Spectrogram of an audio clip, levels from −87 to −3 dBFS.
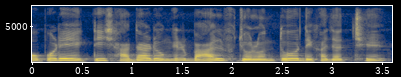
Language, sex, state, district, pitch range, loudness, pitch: Bengali, female, West Bengal, Alipurduar, 215-235 Hz, -14 LUFS, 225 Hz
